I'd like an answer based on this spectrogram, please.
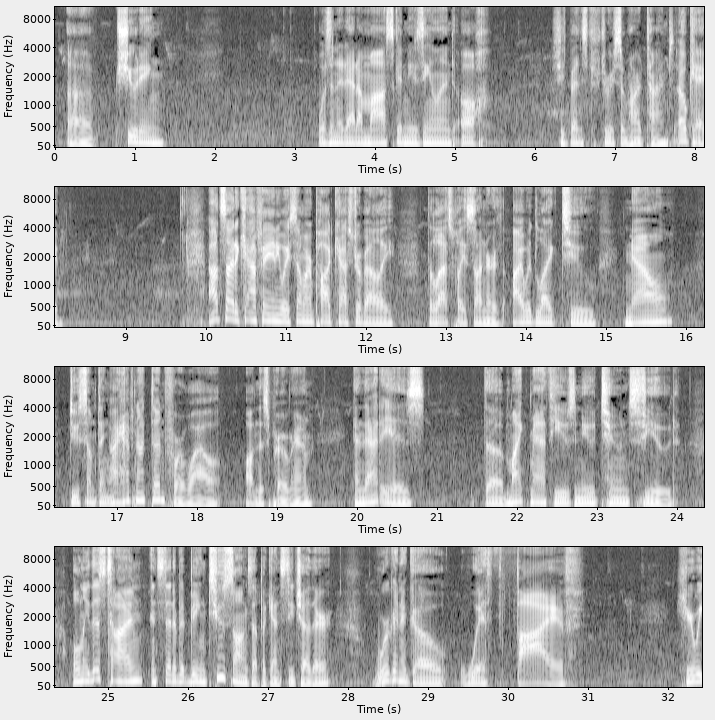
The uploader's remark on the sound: podcasts live from Cafe Anyway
